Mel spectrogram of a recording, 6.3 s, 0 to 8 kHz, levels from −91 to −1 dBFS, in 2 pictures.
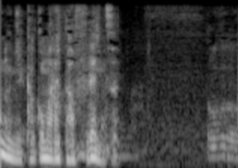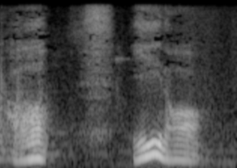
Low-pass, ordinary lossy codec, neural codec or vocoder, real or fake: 7.2 kHz; none; none; real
